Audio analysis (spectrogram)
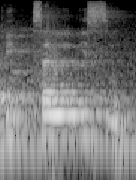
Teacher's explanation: memindahkan harokat hamzah pada huruf sebelumnya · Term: iltiqa'us sakinain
